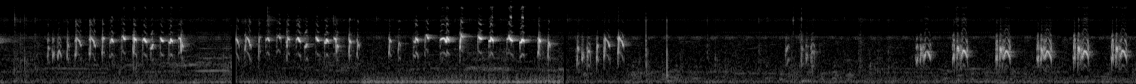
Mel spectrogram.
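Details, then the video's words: Leafbird lure recording for attracting wild birds: fast chattering trills in several bursts, then a quiet gap, then a slower row of separate buzzy notes. "pancingan burung cucak wilis/rengganis dijamin langsung bunyi"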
